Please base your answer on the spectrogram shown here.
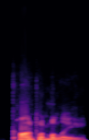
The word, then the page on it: contumely: American English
